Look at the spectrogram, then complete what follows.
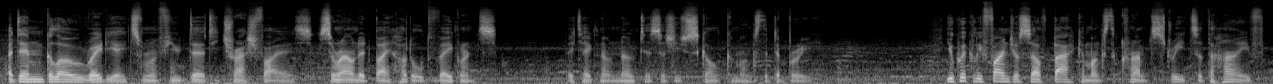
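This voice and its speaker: A man narrating a fantasy audio series in scripted, measured, descriptive second-person storytelling. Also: low-pitched, a little hiss or hum.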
